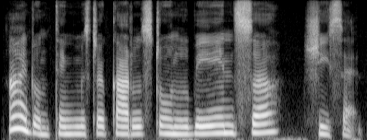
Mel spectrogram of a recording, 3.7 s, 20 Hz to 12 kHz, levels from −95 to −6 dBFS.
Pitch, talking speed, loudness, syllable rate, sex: 190 Hz, 165 wpm, -18 LUFS, 4.0 syllables/s, female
